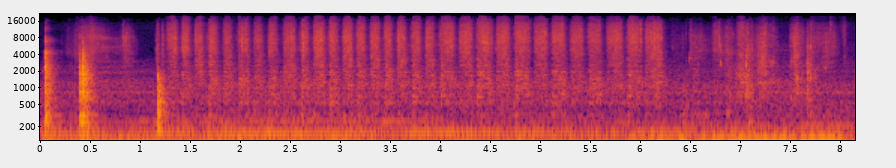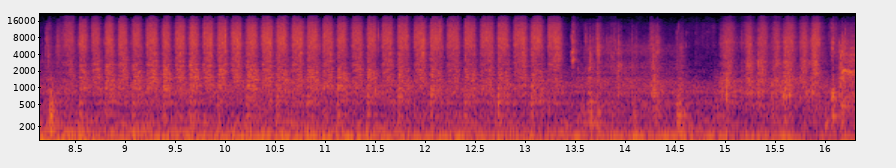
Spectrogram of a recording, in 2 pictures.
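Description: Microfine glitter is burnished through a layering stencil with the lid on, making a steady, soft, close scratchy rubbing that continues almost without a break, with a few faint clicks at the start.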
